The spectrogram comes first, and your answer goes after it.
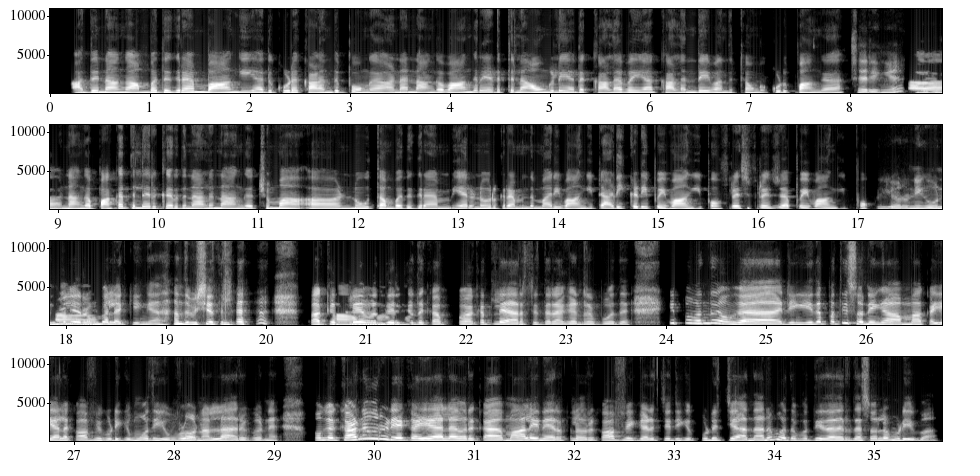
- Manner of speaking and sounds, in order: other background noise; laughing while speaking: "அந்த விஷயத்தில"
- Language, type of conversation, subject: Tamil, podcast, மாலை தேநீர் அல்லது காபி நேரத்தை நீங்கள் எப்படி அனுபவிக்கிறீர்கள்?
- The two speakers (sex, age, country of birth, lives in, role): female, 35-39, India, India, guest; female, 40-44, India, India, host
